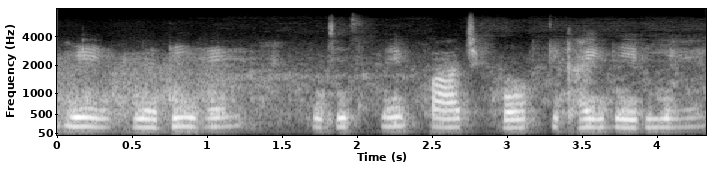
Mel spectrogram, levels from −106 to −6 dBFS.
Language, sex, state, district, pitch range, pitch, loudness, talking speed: Hindi, female, Chandigarh, Chandigarh, 195-215 Hz, 205 Hz, -18 LUFS, 140 wpm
